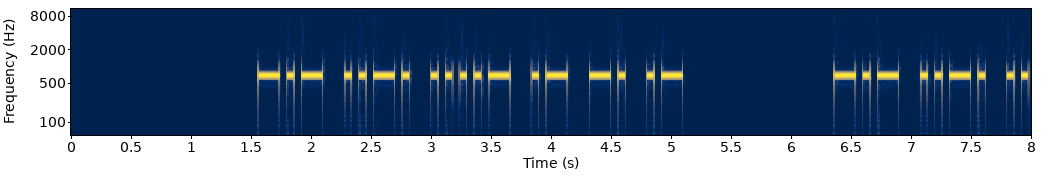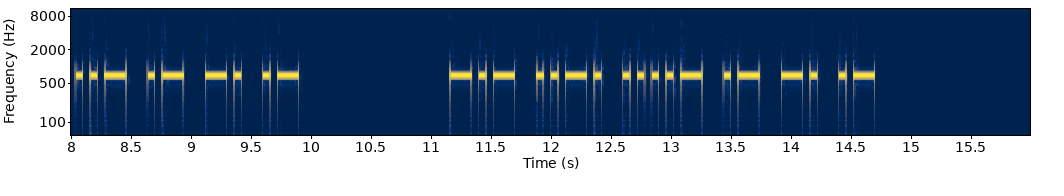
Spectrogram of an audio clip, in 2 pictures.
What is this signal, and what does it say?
Morse code, heard as a keyed tone, about 21 wpm, 700 Hz. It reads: KF4ANA KF4ANA KF4ANA
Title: USA Call Signs - 6 Characters - Repeated 3x - 20wpm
